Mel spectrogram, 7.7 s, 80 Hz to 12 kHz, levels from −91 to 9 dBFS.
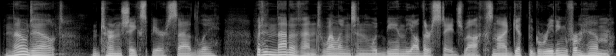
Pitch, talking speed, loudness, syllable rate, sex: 115 Hz, 185 wpm, -17 LUFS, 5.2 syllables/s, male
